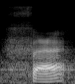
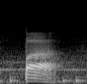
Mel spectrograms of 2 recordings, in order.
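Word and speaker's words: ف: Nah, banyak orang yang melafalkan fa tidak seperti ini. Fa, tapi yang disentuhkan adalah antara bibir atas dan bibir bawah. Pa, pa. Ya nggak akan pernah tepat pelafalannya karena makhrajnya salah. Cara melafalkannya salah. Fa dan pa beda.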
